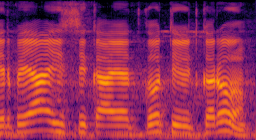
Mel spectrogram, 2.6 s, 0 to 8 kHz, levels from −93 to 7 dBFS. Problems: background sounds at intervals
